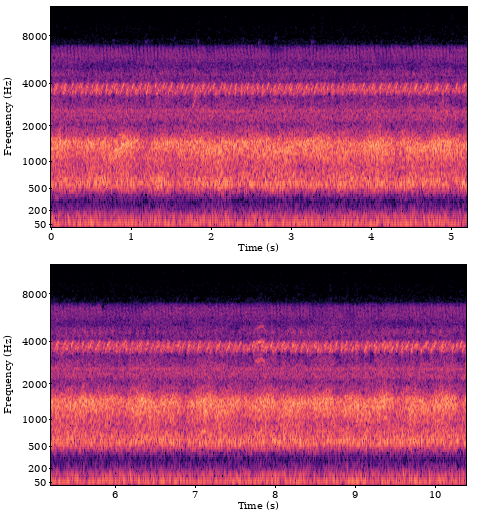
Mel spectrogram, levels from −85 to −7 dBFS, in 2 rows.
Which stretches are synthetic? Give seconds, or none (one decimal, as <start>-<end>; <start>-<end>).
5.2-9.4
